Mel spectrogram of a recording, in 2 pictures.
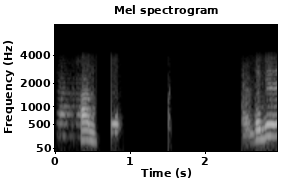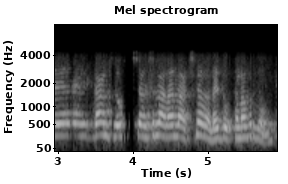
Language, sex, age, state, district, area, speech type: Bodo, male, 18-30, Assam, Kokrajhar, rural, conversation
